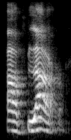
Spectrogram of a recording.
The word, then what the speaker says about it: hablar: gives you the clue if this last letter is not one of these seven then the stress falls on your last syllable so to pronounce this word it would be hablar a blar a blur with an emphasis on that blur that's how it's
